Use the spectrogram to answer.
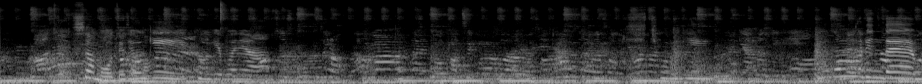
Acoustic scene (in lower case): crowded indoor space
